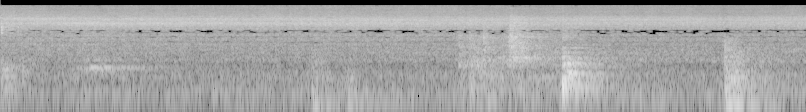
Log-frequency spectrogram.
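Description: Steady sizzling hiss of a folded chicken-and-cheese pancake frying in a nonstick pan, left on the heat for the cheese to melt.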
